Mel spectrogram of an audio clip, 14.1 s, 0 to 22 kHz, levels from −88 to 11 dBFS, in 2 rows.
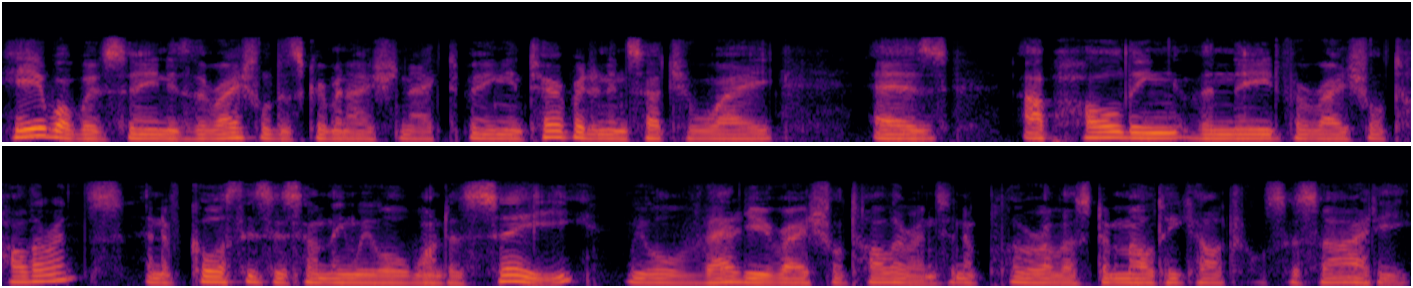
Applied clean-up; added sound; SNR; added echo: none; none; none; none.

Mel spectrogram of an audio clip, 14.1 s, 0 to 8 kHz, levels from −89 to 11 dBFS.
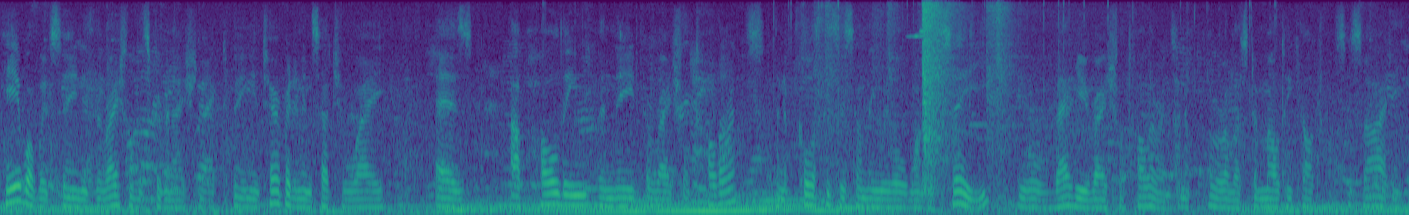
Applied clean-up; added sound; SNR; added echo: none; Bus; 1 dB; none.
